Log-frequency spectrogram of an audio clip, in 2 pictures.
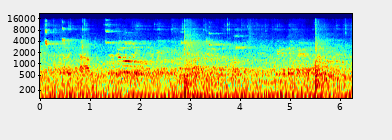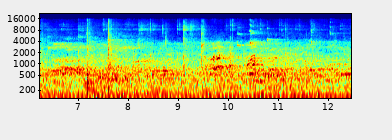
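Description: Table tennis balls clicking off paddles and tables as irregular single sharp ticks, over a steady low hum and the chatter of a busy hall.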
